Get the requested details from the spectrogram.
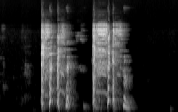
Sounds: Cough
